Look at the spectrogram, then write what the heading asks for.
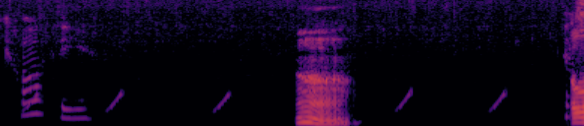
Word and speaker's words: Ko-fi: How do you pronounce that? I say Kofi. That's what I say too. Or Yeah, Ko-fi. But yeah. then it's like I think it's really just supposed to be coffee.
